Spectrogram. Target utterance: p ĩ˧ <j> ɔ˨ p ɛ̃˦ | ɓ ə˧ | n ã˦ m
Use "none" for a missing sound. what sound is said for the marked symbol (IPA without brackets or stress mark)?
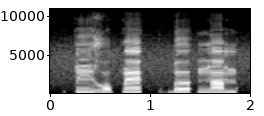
ɣ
